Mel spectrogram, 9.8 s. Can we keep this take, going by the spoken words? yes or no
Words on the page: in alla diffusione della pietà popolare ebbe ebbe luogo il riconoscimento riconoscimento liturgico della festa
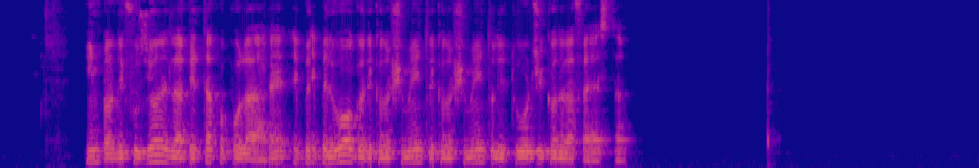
yes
